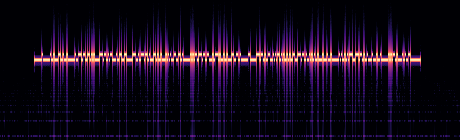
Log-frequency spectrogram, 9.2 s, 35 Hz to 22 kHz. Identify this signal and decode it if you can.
TTY/TDD text telephone tones (45.45 baud Baudot), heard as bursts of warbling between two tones, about 400 Hz shift, 1600 Hz centre. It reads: 0AIX BWVN U68S CH8V WSFW J1FZ 1SKW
